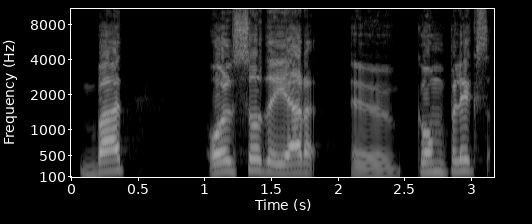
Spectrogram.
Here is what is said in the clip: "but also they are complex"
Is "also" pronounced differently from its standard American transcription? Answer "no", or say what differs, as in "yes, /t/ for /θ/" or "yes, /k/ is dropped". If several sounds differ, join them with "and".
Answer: no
